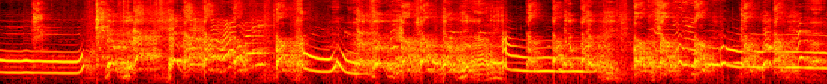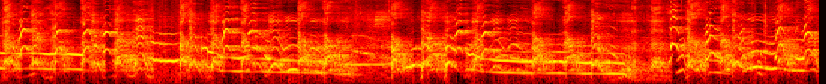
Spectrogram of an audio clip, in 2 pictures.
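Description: Chihuahuas howling together: a run of long howls, each rising quickly and then sliding slowly down in pitch, one after another, sometimes overlapping.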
